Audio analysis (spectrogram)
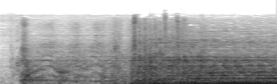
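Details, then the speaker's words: Cold start after sitting a while, turbo Dodge Aries race wagon with very low-restriction exhaust: short crank, catches promptly and settles to a steady even (high) idle; always starts the same; alternator belt squeaks a bit; healthy cold start. "Always starts the same."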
